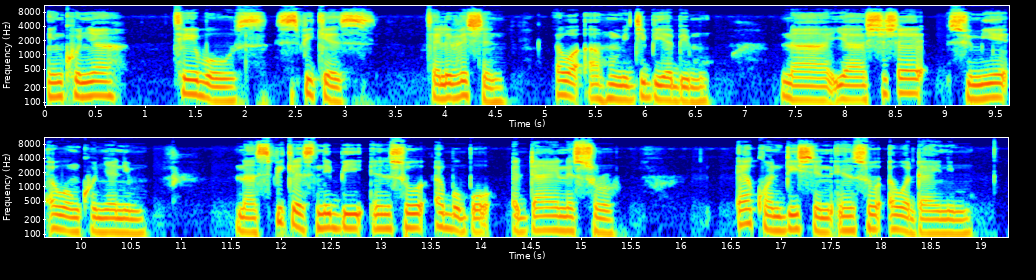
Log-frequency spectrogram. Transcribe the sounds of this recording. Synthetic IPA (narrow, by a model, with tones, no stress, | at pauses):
ŋ̩˨kʰo˨ɲã˦ | tʰe˦bʊ˨lsːpʰi˦kʰɛ˨s | tʰɛ˨lɛ˨vi˦ʃɔ̃˨n | ɛ˦wɔ˨ʔa˨ɦʊ̃˨mɪ̃˨d͡ʑi˦bi˨a˨bi˨mũ˨ | nã˨jɛ˨a˨ɕɪ˦ɕɛ˦ | su˨mĩ˦e˦ʔɛ˦wɔ˨ŋ̩˨kʰo˨ɲã˦nĩ˦mũ˨ | nã˨spi˦kʰa˨snɪ̃˦bi˦n̩˦sʊ˦ɛ˦bʊ˨bɔ̰˨ | ɛ˨dã˦nnɪ̃˦sʊ˦ɾʊ˦ | ɛ˦kʰɔ̃˨ndi˦ʃɔ̃˨n˦n̩˦sʊ˦ʔɛ˦wɔ˨dã˦nĩ˦mũ˨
